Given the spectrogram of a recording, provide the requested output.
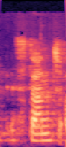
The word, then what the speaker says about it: Stunt: Ähm, und ich habe konsequent Stund dazu genannt und Hansi, es tut mir leid. Also das Ding wird ähm, Stunt ausgesprochen und der Oberwitz ist, du hattest das letzte Mal auch gesagt, so naja, den könnte man auch Stunt aussprechen, ja.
